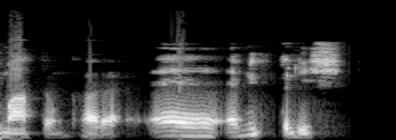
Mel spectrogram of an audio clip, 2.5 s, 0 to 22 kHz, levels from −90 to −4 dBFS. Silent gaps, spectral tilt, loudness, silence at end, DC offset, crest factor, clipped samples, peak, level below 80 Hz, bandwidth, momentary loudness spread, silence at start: none; -5 dB/octave; -15 LUFS; 0.35 s; under 0.1%; 14 dB; under 0.1%; 0 dBFS; -68 dBFS; 7.8 kHz; 7 LU; 0 s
